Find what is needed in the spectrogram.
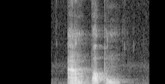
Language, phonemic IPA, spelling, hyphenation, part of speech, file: Dutch, /ˈaːmˌpɑpə(n)/, aanpappen, aan‧pap‧pen, verb, Nl-aanpappen.ogg
- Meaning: to make conversation, to start a conversation, to get in touch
